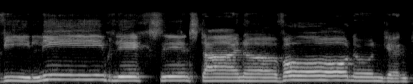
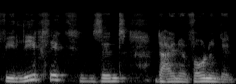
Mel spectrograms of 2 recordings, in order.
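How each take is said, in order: First: It follows the timing of the music. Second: It follows the timing of ordinary speech. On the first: "rhythmic context of the music" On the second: "speak it as if you were just speaking it in German"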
